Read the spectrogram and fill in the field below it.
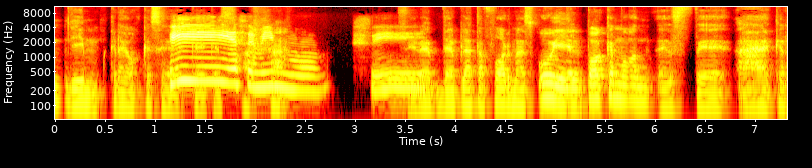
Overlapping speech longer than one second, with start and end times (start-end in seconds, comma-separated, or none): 1.1-2.4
